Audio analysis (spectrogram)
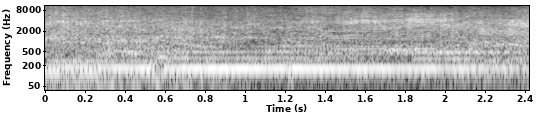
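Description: A race car engine drones steadily and loudly at close range, holding a constant, buzzing pitch without pauses or talking.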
